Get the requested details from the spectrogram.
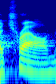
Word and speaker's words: trow: Now, I will tell you that I've always pronounced it trow my whole life. But for this particular sermon, I looked it up in Merriam-Webster's self-pronouncing dictionary. I'm talking, you push the button and the voice comes on. And it says, tro.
